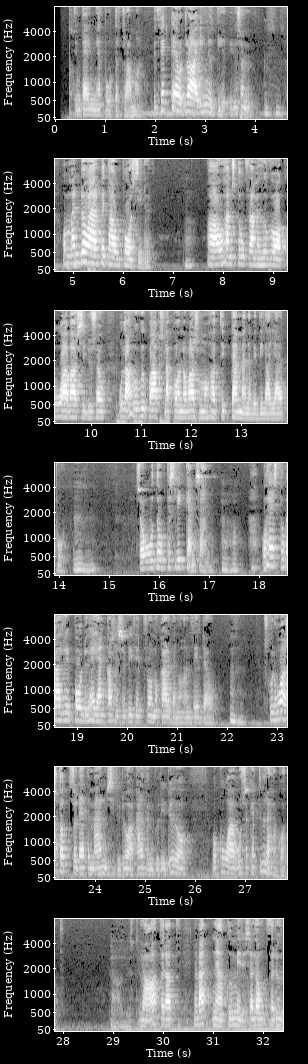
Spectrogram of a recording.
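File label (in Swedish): Ål Dalarna, dialekter; Folkminnen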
